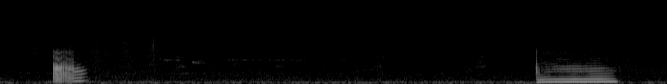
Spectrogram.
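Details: Small female dog asleep under a work table, in full REM sleep indoors; two low, buzzy snoring breaths, a short one early and a longer droning one near the end, with quiet room hum between.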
